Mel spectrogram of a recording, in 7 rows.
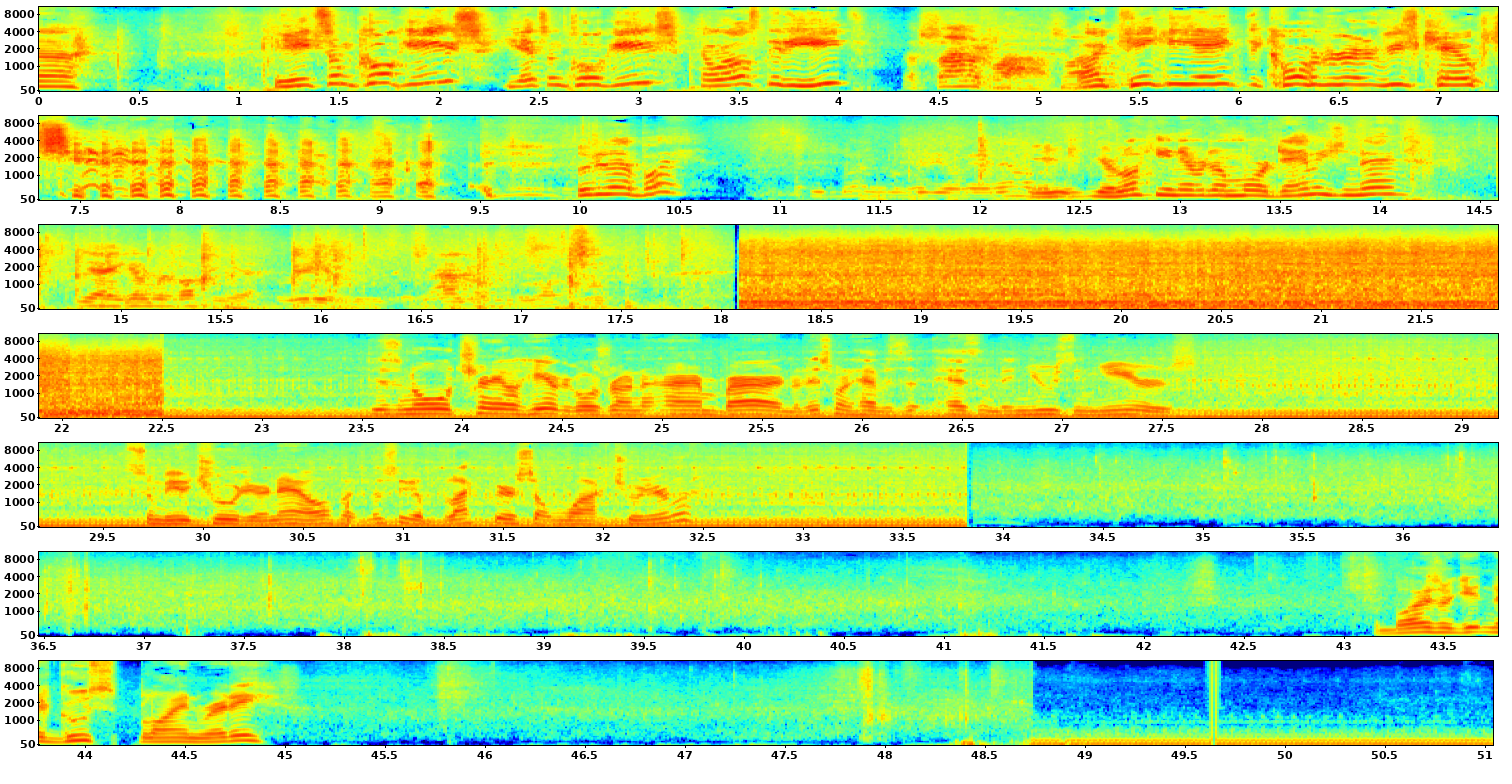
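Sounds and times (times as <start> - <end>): wind rushing: 18.1 - 22.5
snowmobile engine: 18.1 - 33.8
snowmobile track noise: 18.1 - 33.8
water lapping among rocks: 33.8 - 43.2, 45.1 - 48.8
wind on microphone: 37.9 - 40.4.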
